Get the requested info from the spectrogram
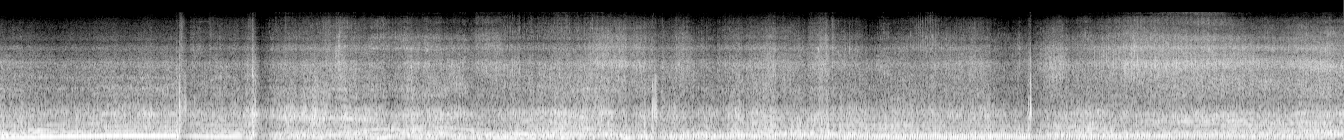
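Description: Demolition derby car's engine running loud close to the microphone, revving up and down as the car maneuvers, with a few sharp knocks of metal hitting metal, about two seconds in and again around ten seconds.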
